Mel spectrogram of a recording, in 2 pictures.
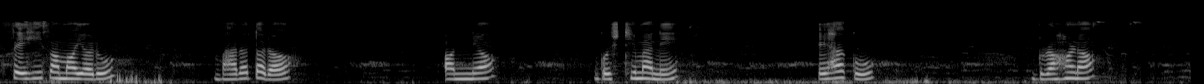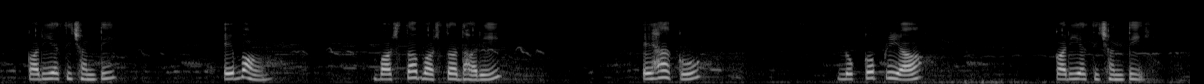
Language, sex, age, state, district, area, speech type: Odia, female, 18-30, Odisha, Kendrapara, urban, read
